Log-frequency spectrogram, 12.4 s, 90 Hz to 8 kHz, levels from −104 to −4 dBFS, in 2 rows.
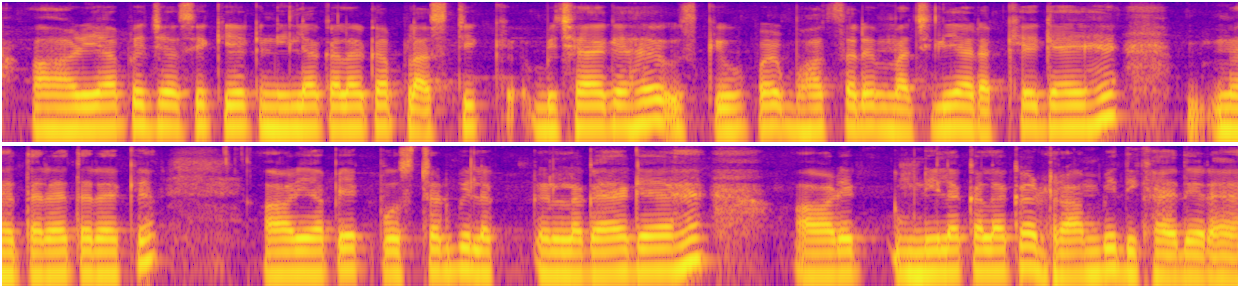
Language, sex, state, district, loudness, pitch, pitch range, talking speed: Hindi, male, Bihar, Vaishali, -14 LUFS, 140 Hz, 135-150 Hz, 210 wpm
